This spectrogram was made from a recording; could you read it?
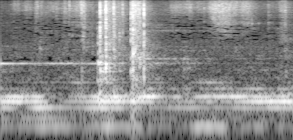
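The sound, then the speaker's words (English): A deck of playing cards being shuffled: two quick, crisp riffling bursts against a low steady hum with no talking; two cards pop out of the deck. “All right, we're all shuffled, and two cards popped out.”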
